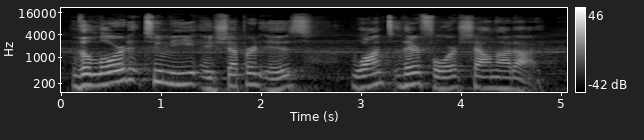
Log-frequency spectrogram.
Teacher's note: He in the folds of tender grass doth cause me down to lie." Okay, so remember, it's a pattern of 8 syllables, 6 syllables, with an unstressed and then a stressed.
